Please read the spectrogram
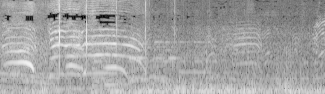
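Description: Several women shouting and cheering in high, rising-and-falling voices, loudest in the first couple of seconds, with a few sharp claps, over a steady low rumble.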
